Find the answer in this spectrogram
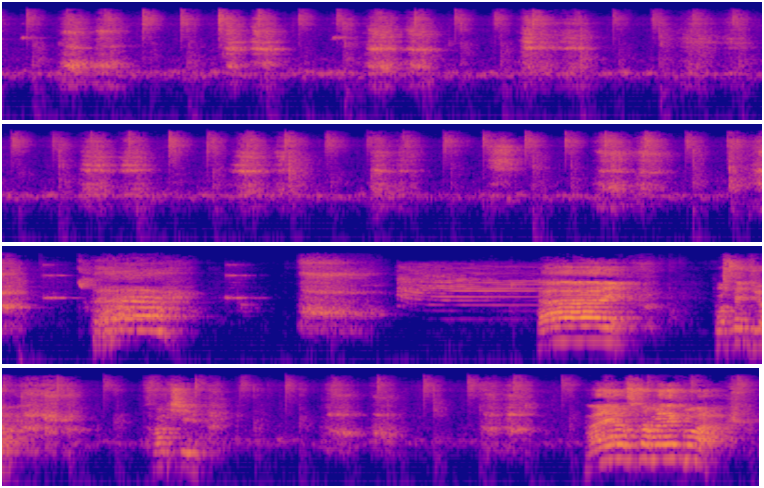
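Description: Jump rope slapping a tiled floor as the jumper lands, about two strikes a second. The rope stops about halfway through for a rest, with loud breathing and vocal sounds from the jumper, and the skipping starts again more sparsely near the end.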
